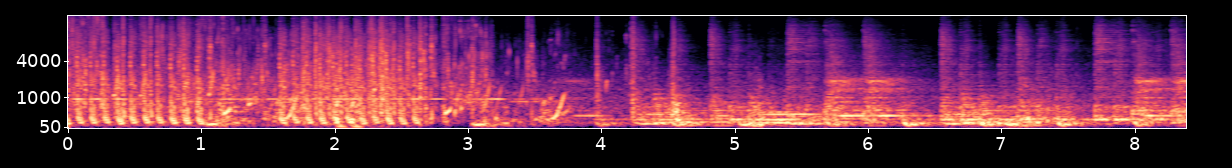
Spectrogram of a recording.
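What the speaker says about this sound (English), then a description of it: "Send ink flying in all directions and reach the goal" Ink weapons firing in the video game Splatoon 3: a dense, continuous stream of rapid splattering shots and wet bursts, loud and close, with game music tones underneath and no talk.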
